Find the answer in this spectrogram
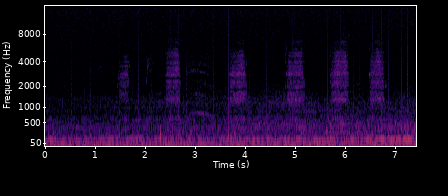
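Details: Wild barn owl with her tiny chicks: a series of five short, harsh, hissing rasps spaced about a second apart, over a steady low hum.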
